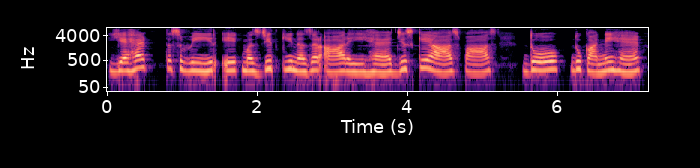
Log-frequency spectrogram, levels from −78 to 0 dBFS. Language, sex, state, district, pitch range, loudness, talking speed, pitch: Hindi, female, Uttar Pradesh, Lalitpur, 190-240 Hz, -16 LUFS, 115 wpm, 210 Hz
